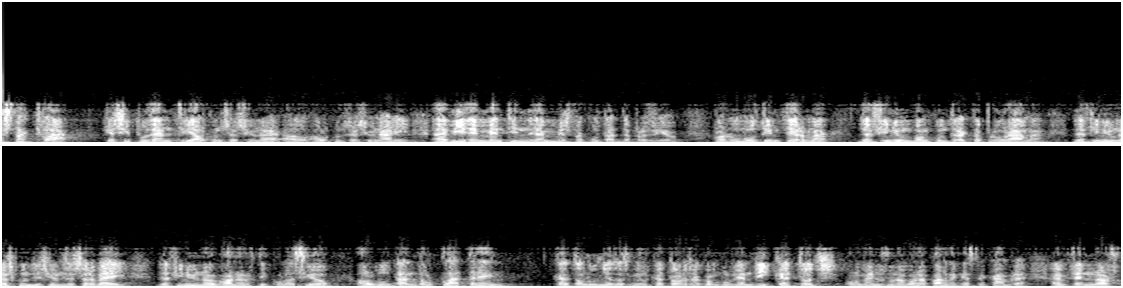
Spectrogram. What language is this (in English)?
Catalan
